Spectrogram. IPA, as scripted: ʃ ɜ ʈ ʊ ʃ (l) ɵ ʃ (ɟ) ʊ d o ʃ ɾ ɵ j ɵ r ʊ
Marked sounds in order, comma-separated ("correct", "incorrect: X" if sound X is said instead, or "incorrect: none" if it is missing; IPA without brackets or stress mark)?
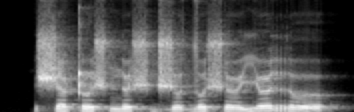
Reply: incorrect: n, incorrect: d͡ʒ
